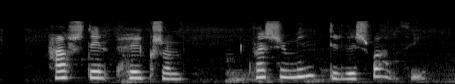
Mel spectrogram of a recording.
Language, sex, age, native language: Icelandic, female, 11, Icelandic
